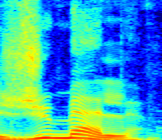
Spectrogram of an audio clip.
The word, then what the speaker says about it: jumelles: To say twins in French, we say les jumeaux if they are males and les jumelles if they are females.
